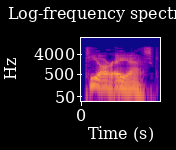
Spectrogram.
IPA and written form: traɪˈæsɪk (Triassic)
